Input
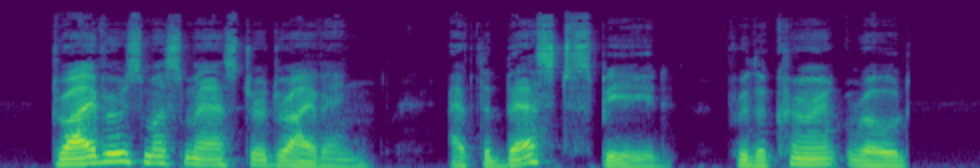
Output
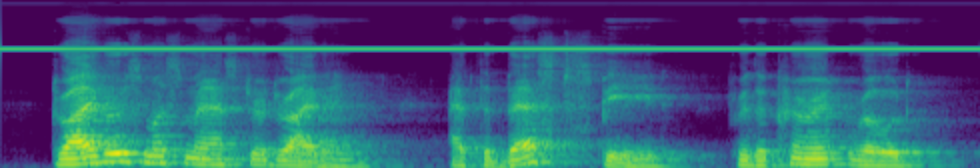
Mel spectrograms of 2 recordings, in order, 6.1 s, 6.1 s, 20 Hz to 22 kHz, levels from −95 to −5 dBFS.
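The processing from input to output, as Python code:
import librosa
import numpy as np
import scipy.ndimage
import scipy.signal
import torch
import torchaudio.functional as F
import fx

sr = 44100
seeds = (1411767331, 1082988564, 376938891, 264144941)

y = fx.rev_double_slope(x, sr, seeds[0], early_s=0.89, late_s=2.7, knee_db=-27, drr_db=7.0)
y = fx.pwm(y, sr, carrier_hz=6600.0)
y = F.gain(torch.from_numpy(y), 4.0).numpy()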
